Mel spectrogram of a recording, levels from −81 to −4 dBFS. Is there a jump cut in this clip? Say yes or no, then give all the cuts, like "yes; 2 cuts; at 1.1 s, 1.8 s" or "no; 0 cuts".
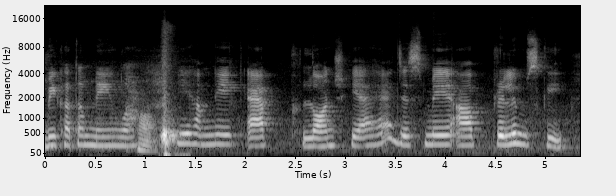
yes; 1 cut; at 1.2 s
